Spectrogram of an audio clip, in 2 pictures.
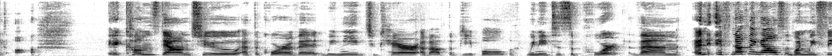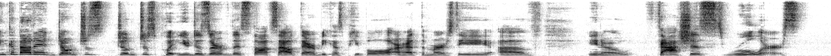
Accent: New Mexico, United States; I grew up in New Mexico

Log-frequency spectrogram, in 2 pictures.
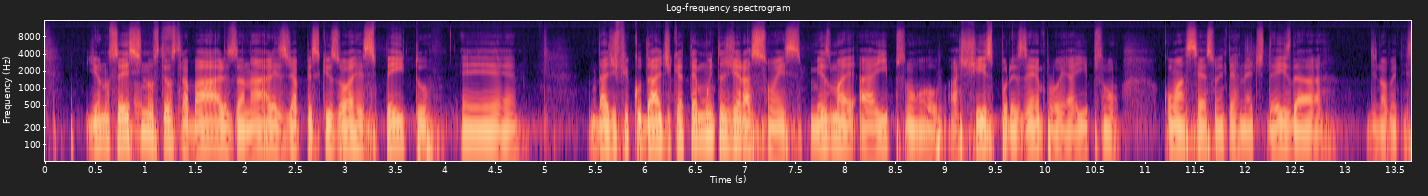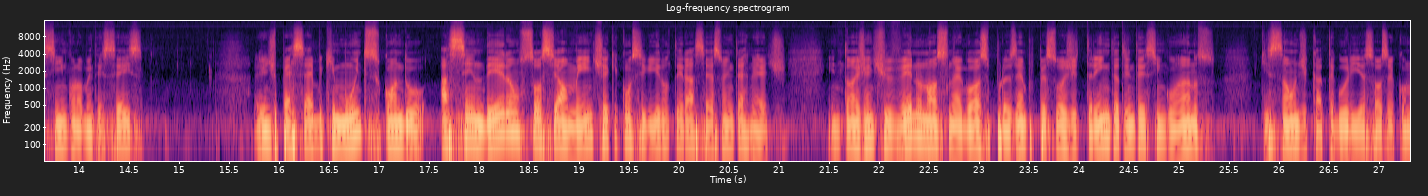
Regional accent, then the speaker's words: Brasília, Federal District, Brazil; sou de Brasília.

